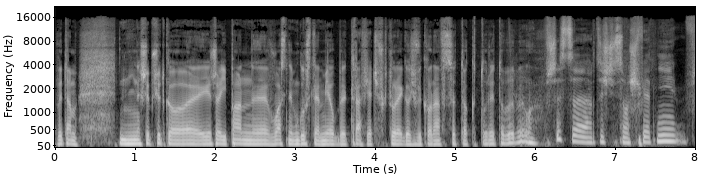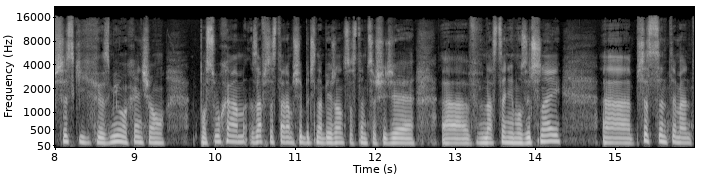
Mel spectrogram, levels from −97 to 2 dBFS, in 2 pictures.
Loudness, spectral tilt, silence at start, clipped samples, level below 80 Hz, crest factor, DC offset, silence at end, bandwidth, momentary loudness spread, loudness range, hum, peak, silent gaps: -22 LUFS; -4.5 dB/octave; 0 s; under 0.1%; -50 dBFS; 18 dB; under 0.1%; 0 s; 17 kHz; 7 LU; 5 LU; none; -4 dBFS; none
